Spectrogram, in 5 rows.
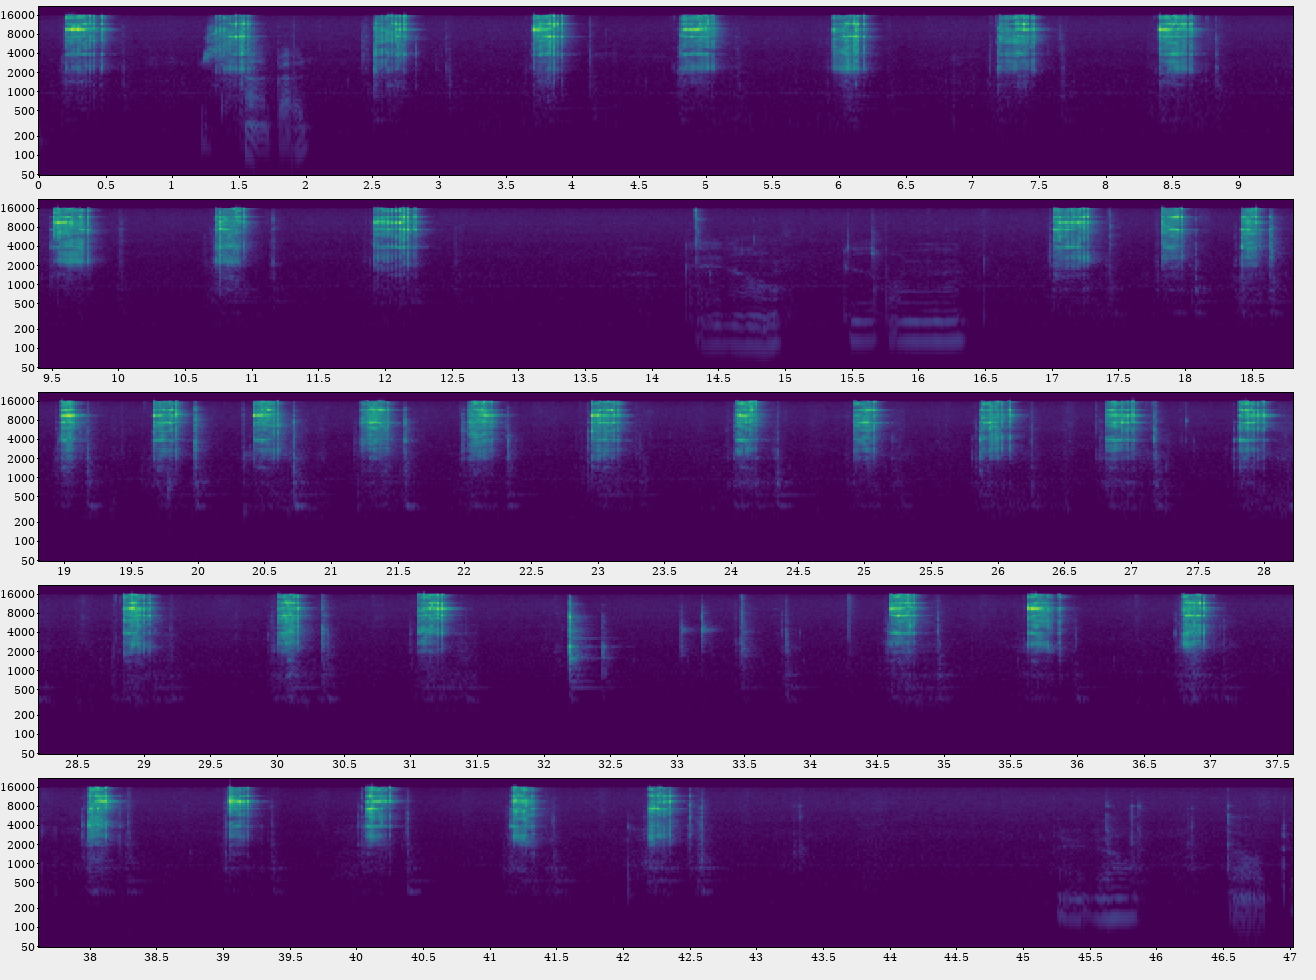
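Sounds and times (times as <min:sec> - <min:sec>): ratchet wrench clicking: 0:00.2 - 0:00.7, 0:01.3 - 0:01.6, 0:02.4 - 0:02.9, 0:03.7 - 0:04.1, 0:04.8 - 0:05.2, 0:05.9 - 0:06.3, 0:07.1 - 0:07.7, 0:08.4 - 0:08.9, 0:09.5 - 0:10.0, 0:10.7 - 0:11.2, 0:11.9 - 0:12.4, 0:17.0 - 0:23.4, 0:24.0 - 0:28.2, 0:28.8 - 0:29.2, 0:30.0 - 0:30.4, 0:31.0 - 0:31.5, 0:34.6 - 0:36.1, 0:36.8 - 0:37.2, 0:38.0 - 0:38.4, 0:39.0 - 0:39.4, 0:40.0 - 0:40.4, 0:41.1 - 0:41.6, 0:42.2 - 0:42.7.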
